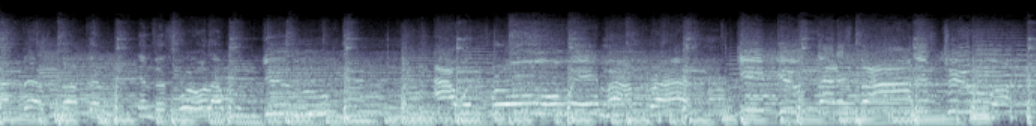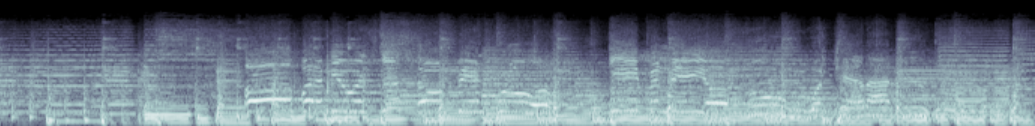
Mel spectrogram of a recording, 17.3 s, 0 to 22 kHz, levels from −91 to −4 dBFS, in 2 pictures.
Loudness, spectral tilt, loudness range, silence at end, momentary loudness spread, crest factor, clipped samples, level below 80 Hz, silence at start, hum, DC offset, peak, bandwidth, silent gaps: -16 LUFS; -6 dB/octave; 2 LU; 0 s; 5 LU; 14 dB; under 0.1%; -32 dBFS; 0 s; none; under 0.1%; -2 dBFS; 12.5 kHz; none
